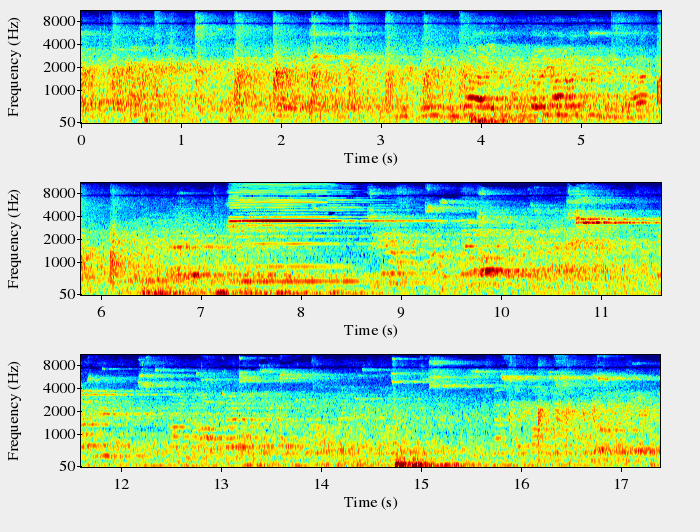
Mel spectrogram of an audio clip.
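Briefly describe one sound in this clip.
Voices of players and spectators echo through a large indoor hall.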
